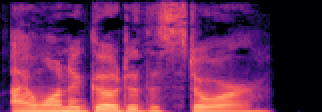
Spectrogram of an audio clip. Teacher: In this sentence, want and store are stressed and the other words are said quickly and softly. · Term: Sentence stress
